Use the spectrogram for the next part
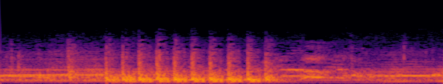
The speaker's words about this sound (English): Then I heard them try the door.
